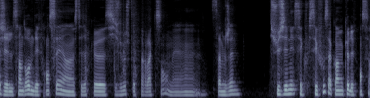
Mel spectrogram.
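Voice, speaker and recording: A man's voice: fairly low pitch, slight background noise. A man, streaming a coding session and chatting casually, thinking aloud with many fillers and restarts. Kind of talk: casual live coding chat.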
